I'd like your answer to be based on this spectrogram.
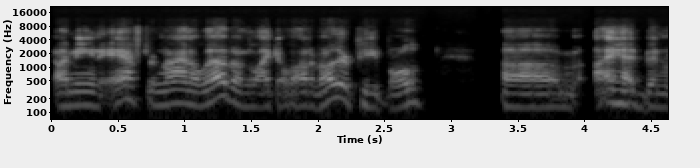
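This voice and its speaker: With an American accent, a man speaks at a moderate pace in a somewhat breathy voice with a fairly high pitch. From United States. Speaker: author and retired journalist. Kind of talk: interview.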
